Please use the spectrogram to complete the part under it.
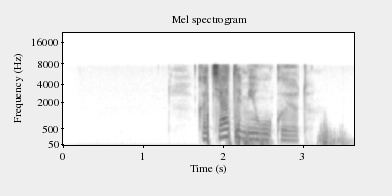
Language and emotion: Russian, neutral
